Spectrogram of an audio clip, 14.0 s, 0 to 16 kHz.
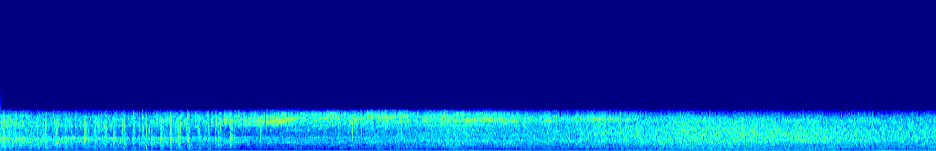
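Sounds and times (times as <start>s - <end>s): model train rolling on track: 0.0s - 10.2s
steady background noise: 0.0s - 14.0s.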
